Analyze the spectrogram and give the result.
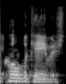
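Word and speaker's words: Kowalkiewicz: none other than jessica penney going against carolina kawakovich um carolina colway how do you say it i've had it all week and i finally can't get it karolina kobachevich there it is okay so um but basically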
